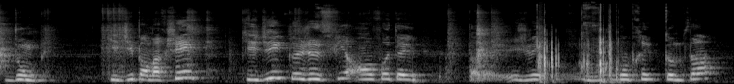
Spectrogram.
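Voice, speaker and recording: Extremely high in pitch with ordinary variation, a man talks at a very slow pace against noticeable background noise. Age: 20s. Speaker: YouTuber, wheelchair user. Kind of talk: casual vlog. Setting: at home, bedroom. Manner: casual, hesitant.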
